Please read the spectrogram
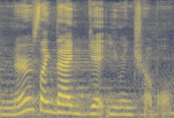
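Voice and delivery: ordinary talk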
